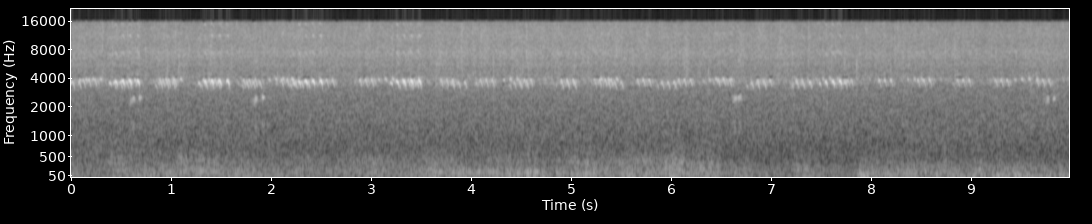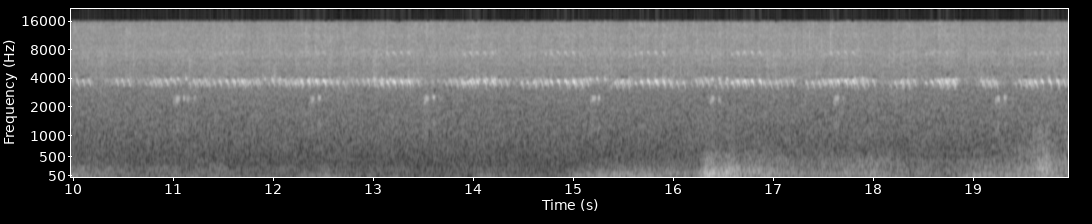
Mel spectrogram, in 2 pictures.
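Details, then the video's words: Steady, high-pitched pulsed chirping of crickets dominates, with a low wash of rain and wind and a brief louder rumble near the end. "Frog Crickets / Rain Thunderstorm"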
